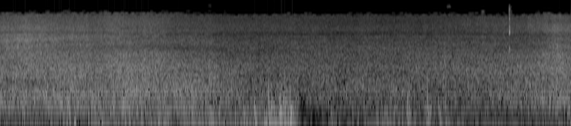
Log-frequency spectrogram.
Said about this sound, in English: I love coming to the beach because I feel the waves bring great energy from far, far and away. I also let go of any unwanted thought, energy or emotion as the waves retreat.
